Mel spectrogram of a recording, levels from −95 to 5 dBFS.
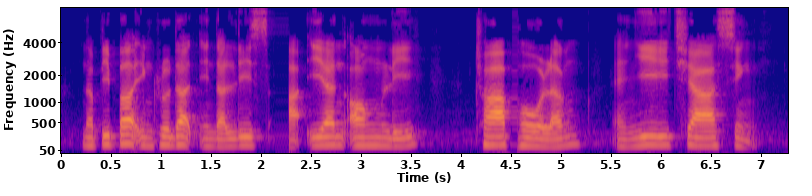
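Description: Speech with concealed Bluetooth headset packet loss at 0.53–0.59, 2.16–2.29, 4.52–4.57 and 6.05 s. The receiver fills the gaps by repeating recent waveform. On a spectrogram this shows as flat, evenly striped harmonics, and on the waveform as copied cycles. It is most audible as a steady buzz through the 0.13 s run at 2.16 s.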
